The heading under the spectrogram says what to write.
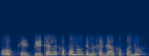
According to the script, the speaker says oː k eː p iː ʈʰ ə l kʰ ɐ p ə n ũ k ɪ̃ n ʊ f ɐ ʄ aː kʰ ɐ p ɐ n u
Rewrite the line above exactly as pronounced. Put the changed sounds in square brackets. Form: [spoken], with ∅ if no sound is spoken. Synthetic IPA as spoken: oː k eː p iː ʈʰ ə l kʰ ɐ p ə n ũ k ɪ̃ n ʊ [s] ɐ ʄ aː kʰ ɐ p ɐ n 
